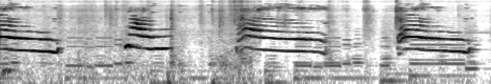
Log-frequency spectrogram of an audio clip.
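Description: A cat meows repeatedly, four long drawn-out wails with pauses between them, close and clear over a quiet background.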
